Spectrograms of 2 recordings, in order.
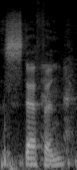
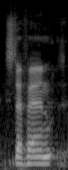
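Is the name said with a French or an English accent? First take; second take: English; French. First: The name is said with an English accent. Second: The name is said with a French accent. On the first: The speaker calls it right. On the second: The speaker calls it wrong.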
